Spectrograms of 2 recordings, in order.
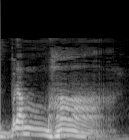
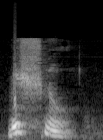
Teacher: because it immediately precedes a conjoint letter, ma, Brahma, bra in this case becomes guru, becomes a long vowel, a long letter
